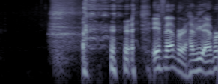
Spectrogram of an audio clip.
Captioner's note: Arnold sighing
